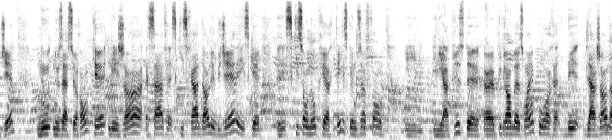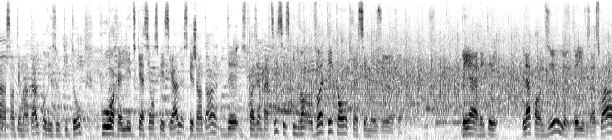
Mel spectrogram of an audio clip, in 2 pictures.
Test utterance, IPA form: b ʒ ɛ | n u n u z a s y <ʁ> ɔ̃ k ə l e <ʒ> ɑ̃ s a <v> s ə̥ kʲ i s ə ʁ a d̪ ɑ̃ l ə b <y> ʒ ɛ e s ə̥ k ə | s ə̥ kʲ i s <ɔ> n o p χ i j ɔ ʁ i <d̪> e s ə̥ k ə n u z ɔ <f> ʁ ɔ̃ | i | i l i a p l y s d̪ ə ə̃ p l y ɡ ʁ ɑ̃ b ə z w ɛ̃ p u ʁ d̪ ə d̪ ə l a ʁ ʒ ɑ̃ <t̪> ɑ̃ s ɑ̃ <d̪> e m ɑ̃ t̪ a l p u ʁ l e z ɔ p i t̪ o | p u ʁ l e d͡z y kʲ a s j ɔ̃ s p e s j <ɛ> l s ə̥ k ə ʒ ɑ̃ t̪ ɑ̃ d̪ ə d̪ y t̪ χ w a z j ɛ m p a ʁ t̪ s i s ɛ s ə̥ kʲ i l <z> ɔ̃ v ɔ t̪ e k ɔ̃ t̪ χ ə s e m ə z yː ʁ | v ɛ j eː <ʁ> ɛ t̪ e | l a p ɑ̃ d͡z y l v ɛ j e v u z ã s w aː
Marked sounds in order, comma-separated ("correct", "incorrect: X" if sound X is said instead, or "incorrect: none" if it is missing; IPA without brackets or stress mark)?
correct, correct, correct, correct, incorrect: ɔ̃, incorrect: t̪, correct, incorrect: d̪, incorrect: t̪, incorrect: a, incorrect: v, correct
